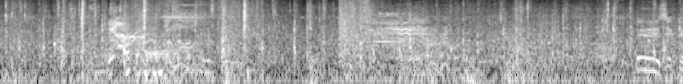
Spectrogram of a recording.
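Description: A horse neighs and whinnies in Assassin's Creed Syndicate while it pulls a carriage through the game's streets, with clip-clopping hooves, rain and loud clattering around it.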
